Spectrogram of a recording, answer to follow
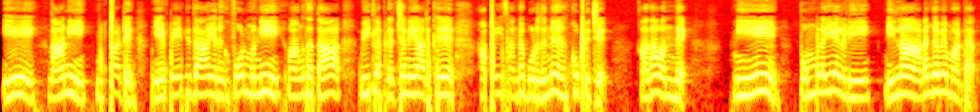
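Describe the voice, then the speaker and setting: திருநெல்வேலி வட்டார வழக்கில், மனைவியைக் கடுமையாகத் திட்டும் வயதான தாத்தாவாக ஒரு ஆண் குரல் கொடுக்கும் cartoon. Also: male voice, high voice, steady tone, a little fast, darkish tone, muffled recording, natural voice. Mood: angry. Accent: Tirunelveli Tamil. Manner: gruff, scolding. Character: blunt older grandfather scolding his wife.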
